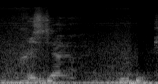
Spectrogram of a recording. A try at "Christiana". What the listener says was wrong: Christiana. Not a Christina. Christiana Kamara.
